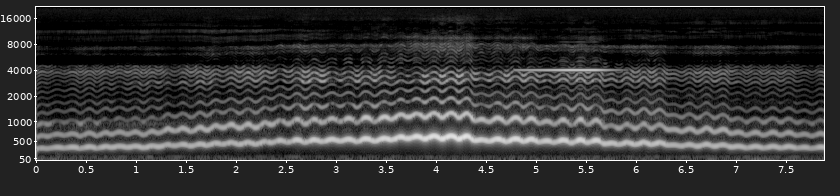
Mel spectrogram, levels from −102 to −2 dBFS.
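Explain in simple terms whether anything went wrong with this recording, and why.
Loudspeaker feedback squeal, from 4.77 to 5.92 s: a microphone picked up the loudspeaker it was feeding, creating a loop. A piercing 4 kHz tone swells over about half a second until it is roughly as loud as the music.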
